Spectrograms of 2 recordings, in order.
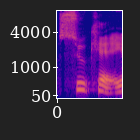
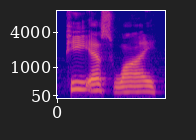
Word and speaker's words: psyche: The Greek word for soul is pronounced psyche. It's, in English, it's spelled P-S-Y-C-H-E, or we call it psyche.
